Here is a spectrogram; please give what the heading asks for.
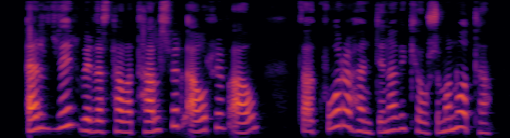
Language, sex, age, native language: Icelandic, female, 40-49, Icelandic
